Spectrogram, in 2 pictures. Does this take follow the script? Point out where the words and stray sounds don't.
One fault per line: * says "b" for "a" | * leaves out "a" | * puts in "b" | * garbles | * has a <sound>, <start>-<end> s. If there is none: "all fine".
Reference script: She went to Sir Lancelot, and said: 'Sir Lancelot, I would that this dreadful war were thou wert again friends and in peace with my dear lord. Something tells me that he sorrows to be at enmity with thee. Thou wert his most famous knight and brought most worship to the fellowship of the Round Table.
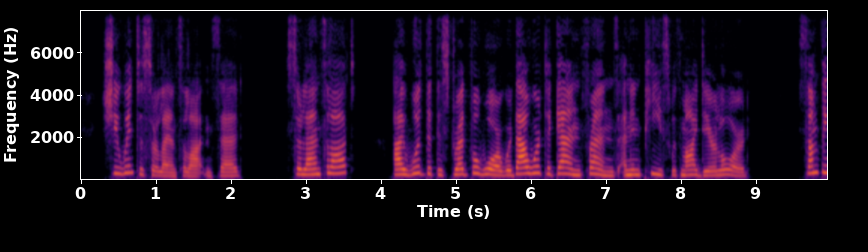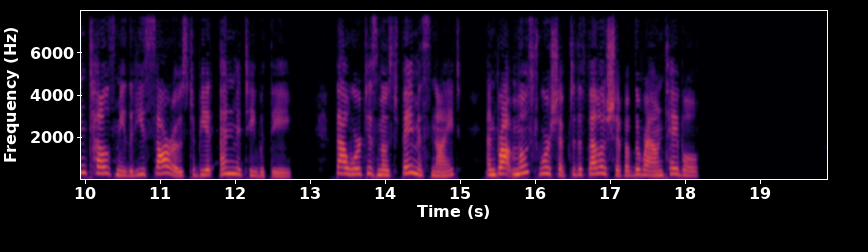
all fine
